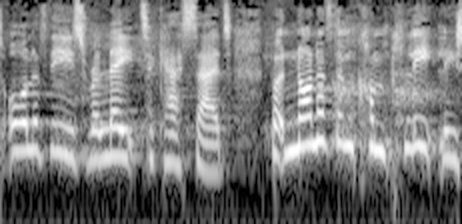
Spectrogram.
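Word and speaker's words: chesed (חסד): It's spelt H-E-S-E-D if you translate it into English, but it's pronounced chesed.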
